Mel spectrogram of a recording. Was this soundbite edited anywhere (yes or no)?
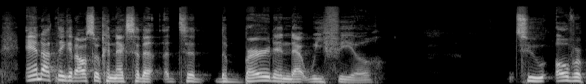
yes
